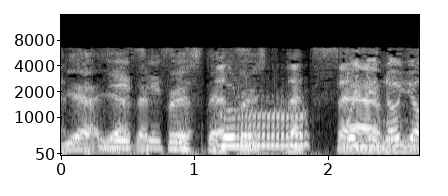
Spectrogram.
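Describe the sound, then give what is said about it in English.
A man's voice singing "do do do do", pitched down into a deep vocal growl at the opening of a song. It comes in several loud bursts with brief gaps between them, sounding gravelly and slightly unnatural, like a lowered human voice imitating a beast's roar. “It's just a guy do do do do, and then I pitched it down so it sounds a little bit weird.”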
